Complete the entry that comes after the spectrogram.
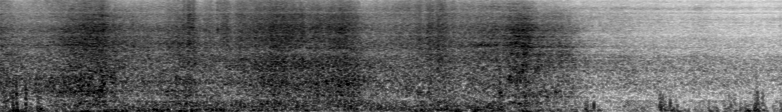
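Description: Container freight train running through at speed on the near track: a steady rush and rumble of wagons and wheels on the rail. It dies away about six seconds in as the last wagon clears.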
